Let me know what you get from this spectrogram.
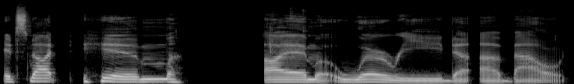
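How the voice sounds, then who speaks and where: Man plays huge blue-skinned tabletop fantasy figure. Stern, guarded, grave, swinging pitch, measured pace. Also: animated, a little mellow, clean tone, heavily acted. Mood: grave warning. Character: very large bluish male fantasy humanoid, stern and guarded. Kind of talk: tabletop game character acting.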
